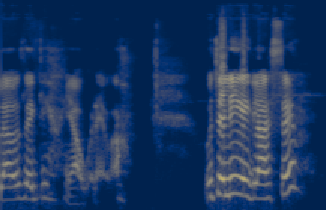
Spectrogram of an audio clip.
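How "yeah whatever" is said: much softer, offhand shrug; playing it cool. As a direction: toss it off like you don't care. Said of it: "played it cool". (बहुत धीमी, बेपरवाह "yeah, whatever")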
